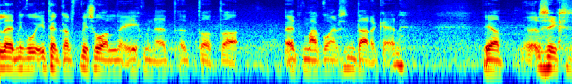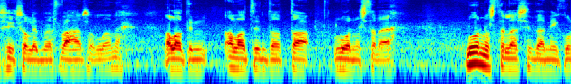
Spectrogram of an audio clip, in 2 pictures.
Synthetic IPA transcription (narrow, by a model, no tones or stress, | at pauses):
lːeiniːŋkuit̪ekkːɑnsʋisuɑlinḛihmineet̪et̪t̪ot̪ɑ̰ | et̪mækoinsent̪ærkeːn | jɑsikssiksolimyøsʋæhænselːɑne | ʔɑlot̪inʔɑlot̪int̪ot̪ːɑ | luonːost̪ele | luonːost̪elːˑessit̪æniːku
